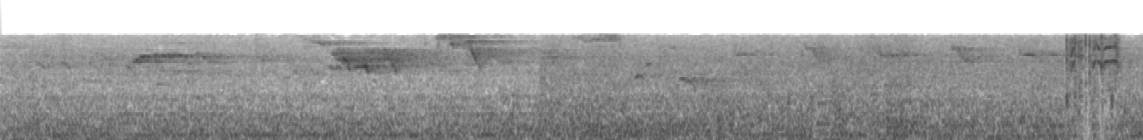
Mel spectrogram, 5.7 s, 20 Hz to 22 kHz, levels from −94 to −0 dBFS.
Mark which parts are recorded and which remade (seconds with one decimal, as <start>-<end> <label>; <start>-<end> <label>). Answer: 0.0-0.6 recorded; 0.6-3.4 remade; 3.4-4.1 recorded; 4.1-5.0 remade; 5.0-5.7 recorded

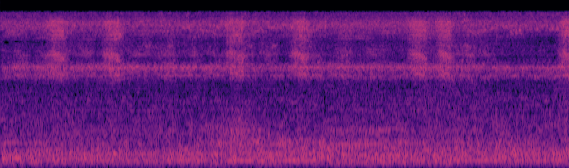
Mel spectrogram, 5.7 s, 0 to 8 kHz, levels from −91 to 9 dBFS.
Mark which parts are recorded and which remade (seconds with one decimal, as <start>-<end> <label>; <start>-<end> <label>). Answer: 0.0-0.6 recorded; 0.6-3.3 remade; 3.3-4.5 recorded; 4.5-5.7 remade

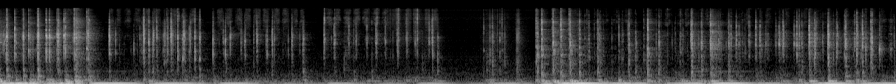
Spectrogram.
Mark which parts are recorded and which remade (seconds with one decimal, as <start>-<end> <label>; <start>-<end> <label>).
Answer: 0.0-3.9 recorded; 3.9-5.4 remade; 5.4-9.0 recorded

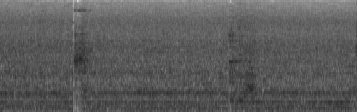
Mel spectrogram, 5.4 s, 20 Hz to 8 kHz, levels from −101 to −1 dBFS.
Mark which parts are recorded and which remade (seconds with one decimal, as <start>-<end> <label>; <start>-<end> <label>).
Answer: 0.0-4.1 recorded; 4.1-4.9 remade; 4.9-5.4 recorded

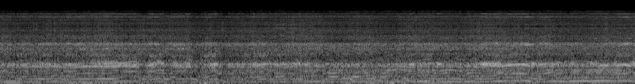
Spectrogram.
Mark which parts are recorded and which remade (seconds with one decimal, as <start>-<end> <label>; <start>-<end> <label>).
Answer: 0.0-1.8 recorded; 1.8-3.5 remade; 3.5-6.4 recorded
